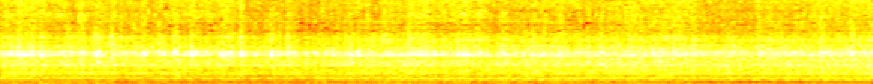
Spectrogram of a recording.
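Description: Volkswagen Schwimmwagen's air-cooled flat-four engine idling steadily with a low, even throb.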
